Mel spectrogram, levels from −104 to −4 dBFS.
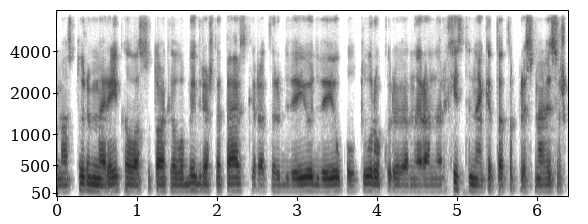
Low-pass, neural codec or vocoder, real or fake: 7.2 kHz; none; real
